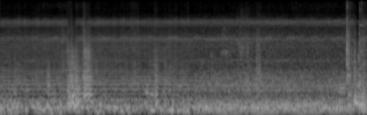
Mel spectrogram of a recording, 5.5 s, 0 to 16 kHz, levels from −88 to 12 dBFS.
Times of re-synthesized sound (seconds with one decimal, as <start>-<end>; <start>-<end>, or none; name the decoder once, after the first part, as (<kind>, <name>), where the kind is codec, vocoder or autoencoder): 0.0-2.9 (vocoder, Vocos)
